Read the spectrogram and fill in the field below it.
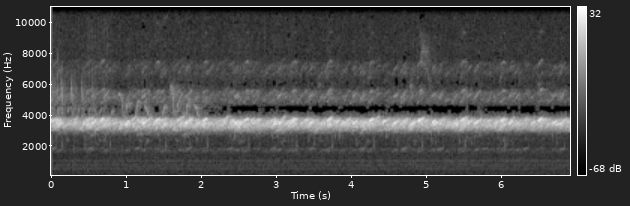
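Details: Dense chorus of spring peepers in Harvard, Massachusetts, April 27, 2011: countless shrill high peeps fused into a steady, ringing, near-unbroken drone at full intensity.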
